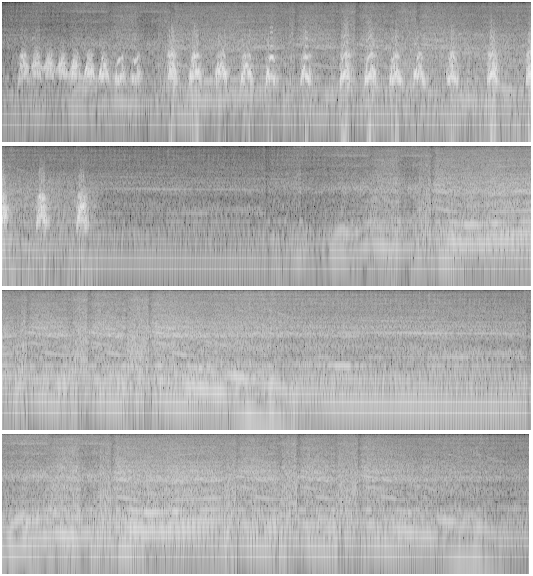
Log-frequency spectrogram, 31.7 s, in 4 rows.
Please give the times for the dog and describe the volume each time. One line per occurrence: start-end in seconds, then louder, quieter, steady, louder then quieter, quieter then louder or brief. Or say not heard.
0.2-9.4 steady.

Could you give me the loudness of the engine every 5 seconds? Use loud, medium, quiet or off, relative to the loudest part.
medium, medium, medium, loud, loud, loud, medium.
